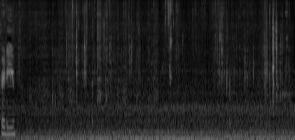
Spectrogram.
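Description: A young woman bites into and chews crunchy food, close up.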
